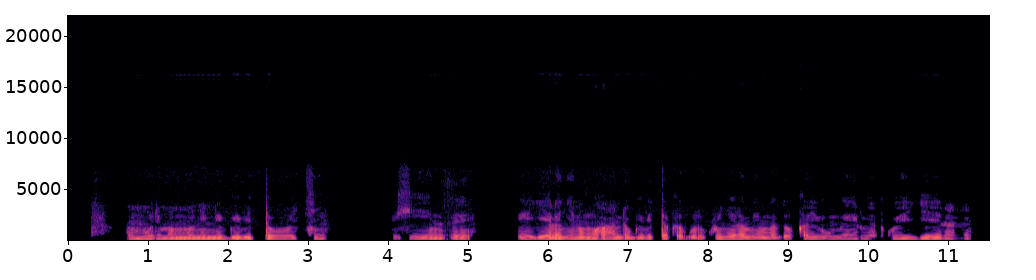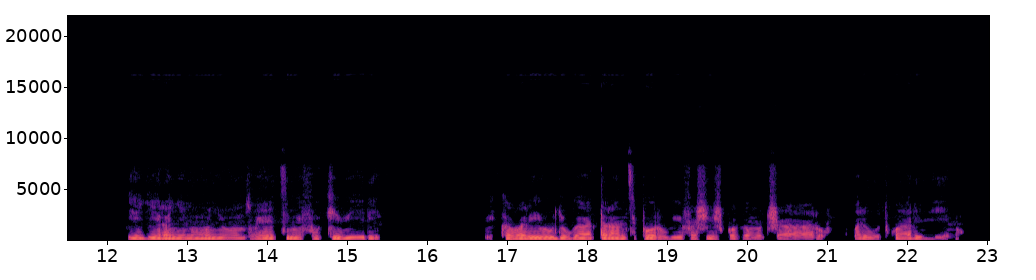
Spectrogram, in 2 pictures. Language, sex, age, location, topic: Kinyarwanda, male, 18-24, Musanze, government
